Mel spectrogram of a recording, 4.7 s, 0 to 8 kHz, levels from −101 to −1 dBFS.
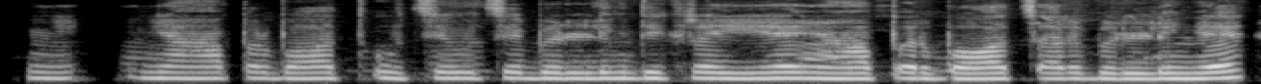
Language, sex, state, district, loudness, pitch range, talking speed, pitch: Hindi, female, Bihar, Jamui, -24 LUFS, 200-215 Hz, 165 wpm, 210 Hz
